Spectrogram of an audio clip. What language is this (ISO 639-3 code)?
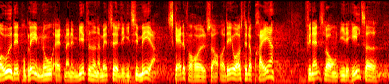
dan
